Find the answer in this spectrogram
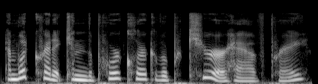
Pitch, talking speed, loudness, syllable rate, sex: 210 Hz, 225 wpm, -16 LUFS, 5.0 syllables/s, female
